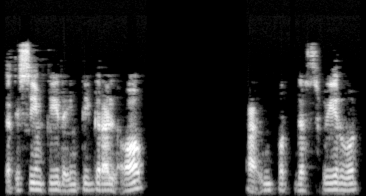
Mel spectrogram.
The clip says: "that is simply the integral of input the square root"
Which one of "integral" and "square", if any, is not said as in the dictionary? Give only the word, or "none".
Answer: square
